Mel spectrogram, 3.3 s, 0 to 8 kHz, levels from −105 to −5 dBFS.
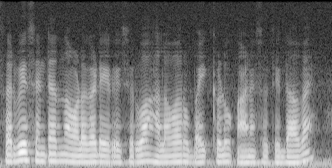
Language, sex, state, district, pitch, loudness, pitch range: Kannada, male, Karnataka, Bangalore, 110 Hz, -17 LUFS, 105-120 Hz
